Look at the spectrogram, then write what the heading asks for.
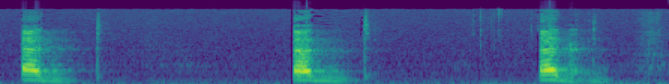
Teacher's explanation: So the Dal is pronounced from the top side of the tip of the tongue.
